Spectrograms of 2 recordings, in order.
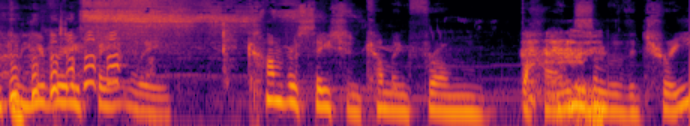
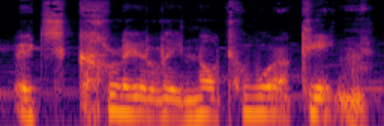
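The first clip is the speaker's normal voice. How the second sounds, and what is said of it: Deep character voice. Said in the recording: “deep voice”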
